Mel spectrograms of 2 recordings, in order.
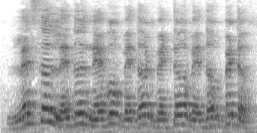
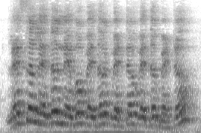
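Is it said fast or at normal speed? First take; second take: normal speed; fast. First: It is said at a normal speed. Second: It is said as fast as possible.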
